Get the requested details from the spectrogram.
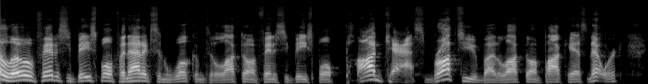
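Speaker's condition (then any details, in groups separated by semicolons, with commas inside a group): No condition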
